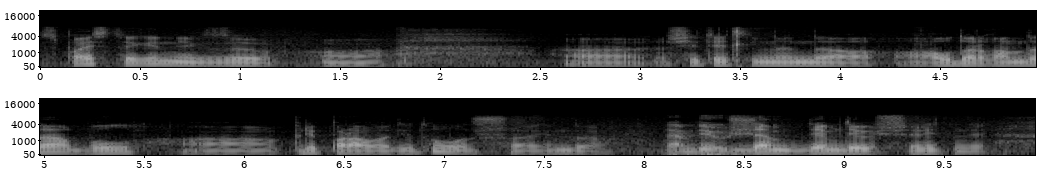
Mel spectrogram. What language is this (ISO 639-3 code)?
kaz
